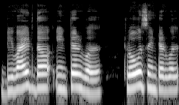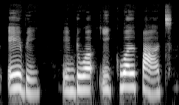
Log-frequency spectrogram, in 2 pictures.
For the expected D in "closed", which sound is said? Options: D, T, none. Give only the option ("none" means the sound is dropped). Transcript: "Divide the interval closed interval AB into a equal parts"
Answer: none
